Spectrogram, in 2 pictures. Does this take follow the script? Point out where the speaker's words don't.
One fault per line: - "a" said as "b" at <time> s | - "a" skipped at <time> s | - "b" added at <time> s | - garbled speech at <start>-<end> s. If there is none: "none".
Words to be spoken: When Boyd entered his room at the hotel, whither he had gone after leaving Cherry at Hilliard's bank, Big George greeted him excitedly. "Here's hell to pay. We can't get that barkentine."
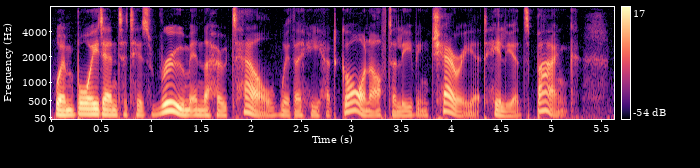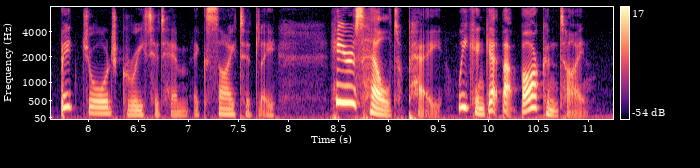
- "at" said as "in" at 1.4 s
- "can't" said as "can" at 9.8 s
